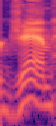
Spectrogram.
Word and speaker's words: jamb: Another difference is that a door frame has a silent E and a door jamb has the very rare silent B.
